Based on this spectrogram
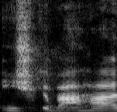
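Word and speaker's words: uisce beatha: It's kind of written similar to like Uski Betha, but Ishkabaha is the pronunciation.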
